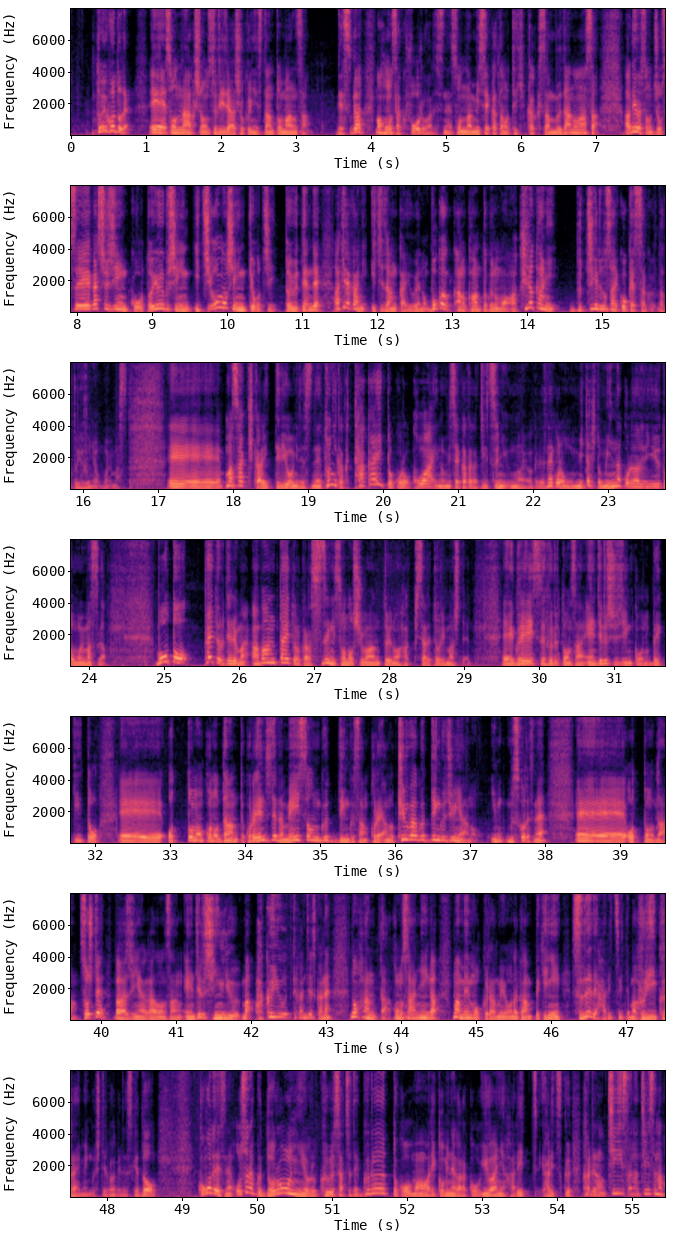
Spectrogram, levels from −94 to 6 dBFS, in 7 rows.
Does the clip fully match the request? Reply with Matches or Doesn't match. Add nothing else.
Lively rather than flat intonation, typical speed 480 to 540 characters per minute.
Matches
